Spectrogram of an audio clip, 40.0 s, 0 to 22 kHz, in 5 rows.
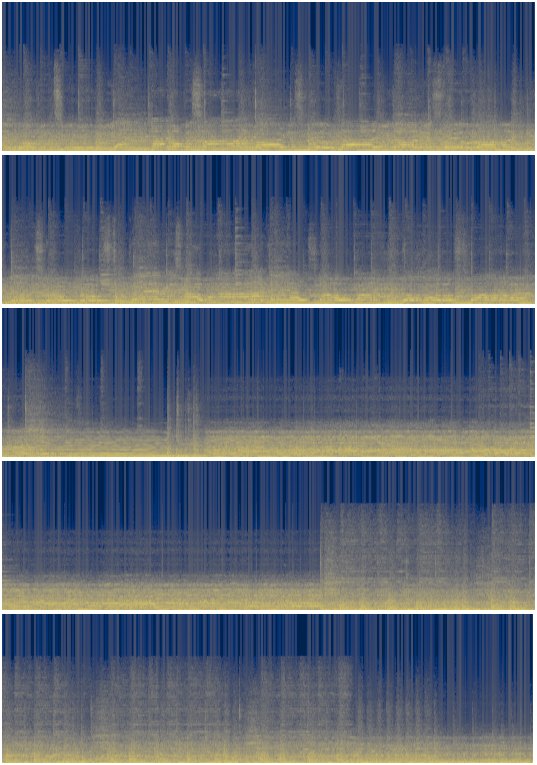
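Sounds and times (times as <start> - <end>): woman singing: 0.0 - 17.2
rock band playing live: 0.0 - 39.9.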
